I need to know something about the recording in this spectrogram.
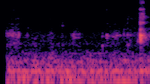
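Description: Foil wrapper and cardboard box of a chocolate egg rustling and crinkling as the egg is pulled out, with a short sharp crinkle near the end, over a low steady rumble.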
